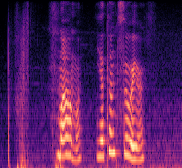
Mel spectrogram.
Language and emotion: Russian, positive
